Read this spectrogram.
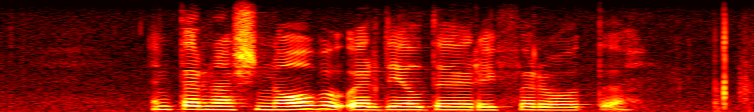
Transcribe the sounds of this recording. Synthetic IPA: ʔəntərnɐʃuonɑːlˠbəʔuərdeəlˠdəɾefəɾɑːtə̰

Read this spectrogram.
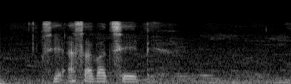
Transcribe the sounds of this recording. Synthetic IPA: sɪʔasabat͡sʰɪːpʼɛ

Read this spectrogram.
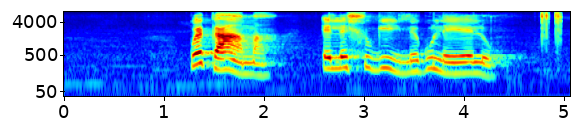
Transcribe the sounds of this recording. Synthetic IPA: k̬wɛɡ̥ʱama | ɛleɬuk̬ilɛk̬ulɛːlɔ

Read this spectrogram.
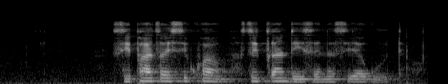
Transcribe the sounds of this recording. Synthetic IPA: sipʰatʰaisikʰwaːmasiǀandʱisɛnasijak̬uːd̥ʱḁ

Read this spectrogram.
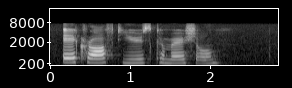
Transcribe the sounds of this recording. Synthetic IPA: ɛːkʰɹɑːftʰjʉːzkʰɔmɜːʃəlˠ

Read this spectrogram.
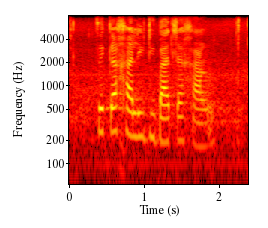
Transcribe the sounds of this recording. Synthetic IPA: t͡sɪkʼaχalɪdibat͡ɬʼaχarɔ̰

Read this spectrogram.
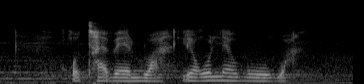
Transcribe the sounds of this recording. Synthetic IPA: ɣʊ̰tʰabɛlwalʔɪɣʊlɛbʊːɣwa

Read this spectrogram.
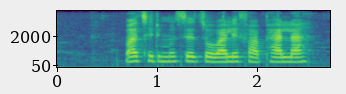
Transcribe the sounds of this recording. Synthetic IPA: mat͡sʰedimʊset͡sʼɔwalɪfapʰaːla

